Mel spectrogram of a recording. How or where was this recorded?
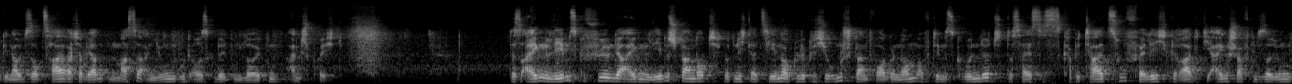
large echoing room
